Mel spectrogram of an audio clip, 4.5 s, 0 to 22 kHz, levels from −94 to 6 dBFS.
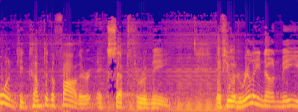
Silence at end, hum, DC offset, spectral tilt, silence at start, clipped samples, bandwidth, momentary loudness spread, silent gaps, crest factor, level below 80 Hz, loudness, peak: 0 s; none; under 0.1%; -6 dB/octave; 0 s; 0.8%; 14.5 kHz; 11 LU; none; 10 dB; -32 dBFS; -11 LUFS; 0 dBFS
